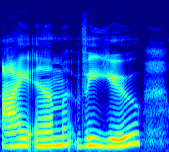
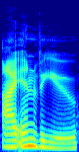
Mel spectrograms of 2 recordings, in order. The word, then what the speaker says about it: IMVU: um a site called IMVU like the letters it's it's not I envy you that's not what I'm saying it's an i m Vu and I have to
